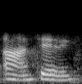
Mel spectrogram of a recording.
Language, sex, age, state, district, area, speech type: Tamil, female, 30-45, Tamil Nadu, Cuddalore, rural, conversation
